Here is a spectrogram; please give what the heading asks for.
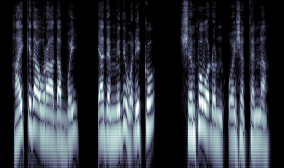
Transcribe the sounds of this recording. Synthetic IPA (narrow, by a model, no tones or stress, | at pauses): hɐjkʼːɪd̪ɐʊɾaːd̪ɐbːɔj | jɐd̪ɛmːɪd̪ɪwɔɗɪkːɔ | ʃɛmpːɔwɔɗɔnɔjʃ̬ɛt̪ːɛnːɐ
